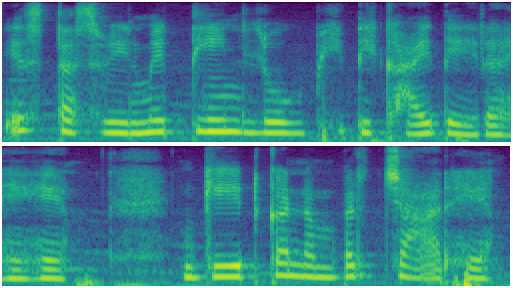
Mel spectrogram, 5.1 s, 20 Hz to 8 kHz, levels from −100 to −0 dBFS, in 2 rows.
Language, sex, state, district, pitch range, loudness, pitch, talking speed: Hindi, female, Karnataka, Bangalore, 215-245 Hz, -17 LUFS, 225 Hz, 175 wpm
